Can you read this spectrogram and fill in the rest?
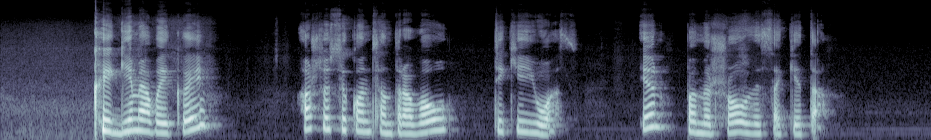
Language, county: Lithuanian, Telšiai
